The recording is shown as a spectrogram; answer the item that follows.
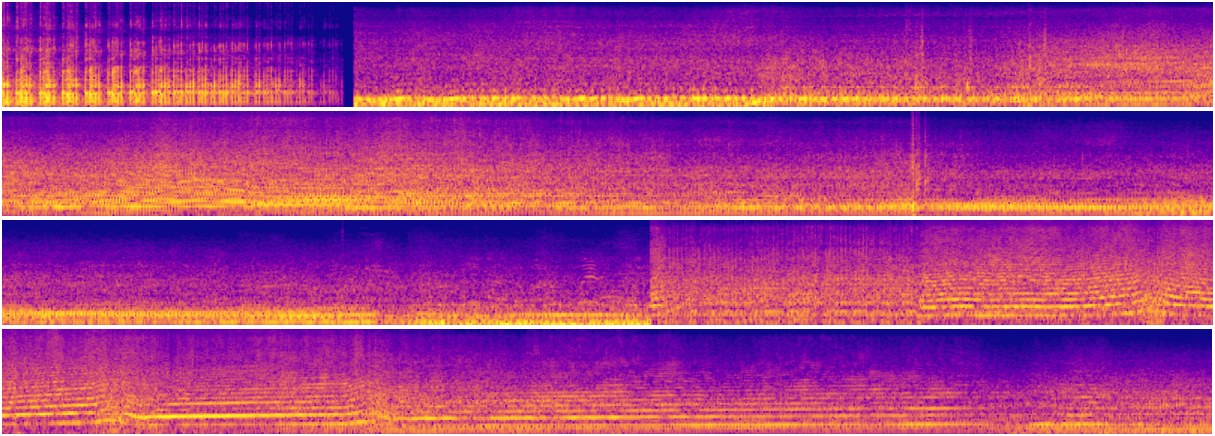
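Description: Drag-racing cars running down the strip in pairs, their engines at full throttle with pitch climbing through the gears and dropping back at each shift. A loud opening sound cuts off abruptly about two seconds in, and the engine sound changes sharply again near two-thirds of the way through.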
